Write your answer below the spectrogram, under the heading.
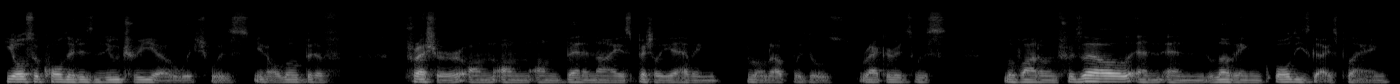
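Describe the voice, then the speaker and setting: A man's voice: lowish voice, steady tone, moderate pace, vocal fry, mellow. A middle-aged man from France, a jazz saxophonist as interview guest, talking thoughtfully with many fillers and restarts. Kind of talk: reflective interview talk.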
